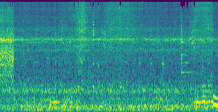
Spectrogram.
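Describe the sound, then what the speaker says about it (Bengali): Wild mushrooms being stirred in a pan to cook off their water, a continuous moist sizzle and hiss with a few soft scrapes of the spoon. "আমি এটাকে নড়ে চড়ে একটু জলটাকে শুকনো করে নেবো"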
